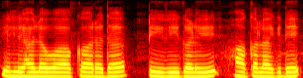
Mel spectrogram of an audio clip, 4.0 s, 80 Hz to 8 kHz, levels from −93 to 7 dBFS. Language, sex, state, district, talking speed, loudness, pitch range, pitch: Kannada, male, Karnataka, Bidar, 90 wpm, -14 LUFS, 155-165 Hz, 155 Hz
